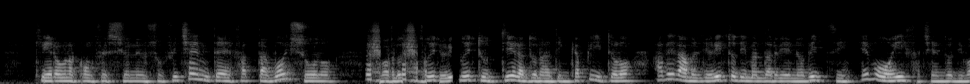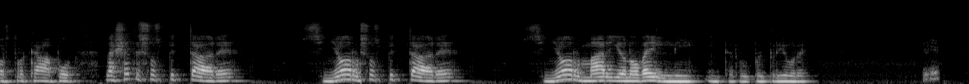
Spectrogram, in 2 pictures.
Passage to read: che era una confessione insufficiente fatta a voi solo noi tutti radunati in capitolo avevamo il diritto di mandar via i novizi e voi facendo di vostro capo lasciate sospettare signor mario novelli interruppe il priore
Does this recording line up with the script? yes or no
no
